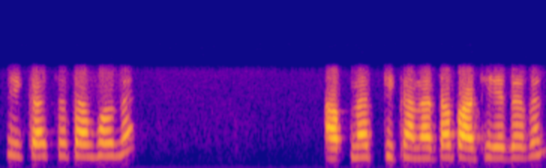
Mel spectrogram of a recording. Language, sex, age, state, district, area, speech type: Bengali, female, 18-30, West Bengal, South 24 Parganas, urban, conversation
